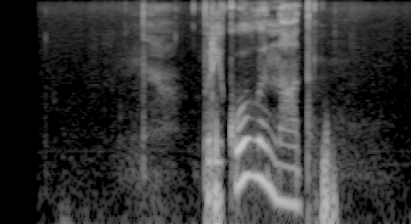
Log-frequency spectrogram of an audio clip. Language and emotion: Russian, sad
